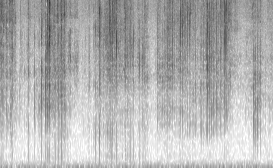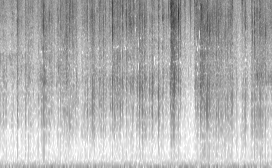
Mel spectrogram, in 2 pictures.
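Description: A hand-sized hollow hexagonal box made of thin wooden sticks is scratched and rubbed with fingernails along its ribbed sides. The result is a continuous dry, bright scraping and crinkling texture with rapid ticking detail and a few sharper scratches standing out.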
